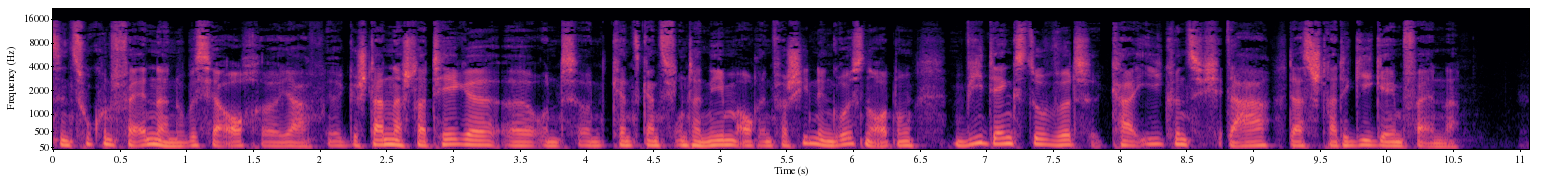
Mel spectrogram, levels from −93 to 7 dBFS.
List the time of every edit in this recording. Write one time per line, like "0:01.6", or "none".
0:04.6
0:08.7
0:09.2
